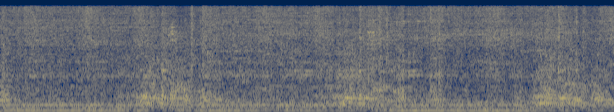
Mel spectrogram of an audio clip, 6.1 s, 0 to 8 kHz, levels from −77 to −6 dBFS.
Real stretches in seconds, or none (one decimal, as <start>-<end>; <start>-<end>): 0.0-6.1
